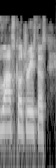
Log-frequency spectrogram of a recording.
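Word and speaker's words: Las Culturistas: I can't say it how do you say it l it's lost cult you were doing amazing it's literally ladies and gentlemen it's Mr Matt Rogers yes it's me one half of lost culturistas for all the people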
